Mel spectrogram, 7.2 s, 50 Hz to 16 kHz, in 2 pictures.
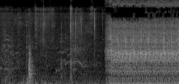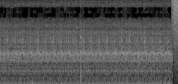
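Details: Toyota Land Cruiser HZJ78 Troopy diesel, after finding a fuel leak at the hose to the injection pump and priming with the hand pump: after handling noise it fires up and settles into a steady, even idle with no stumbling.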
